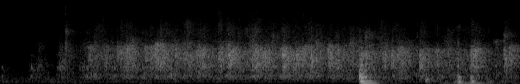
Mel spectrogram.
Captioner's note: applause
